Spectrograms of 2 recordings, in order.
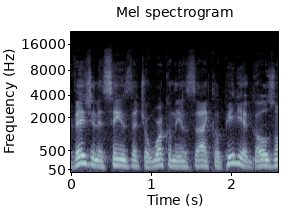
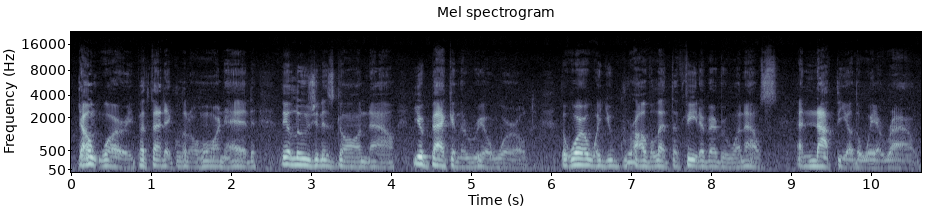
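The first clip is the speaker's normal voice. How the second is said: low, scornful sneer; contemptuous; 6 semitones lower than usual. Acted. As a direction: look down on him. Sneers at dreaming companion.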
